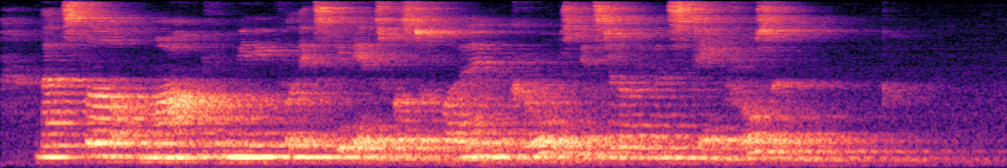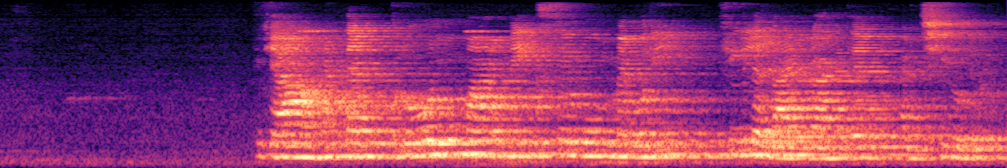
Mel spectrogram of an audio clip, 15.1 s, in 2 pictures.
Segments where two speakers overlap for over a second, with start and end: none

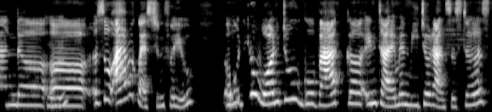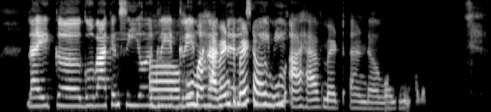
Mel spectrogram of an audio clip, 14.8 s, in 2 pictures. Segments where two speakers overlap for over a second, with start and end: 9.6-11.7

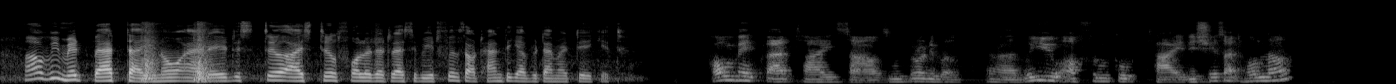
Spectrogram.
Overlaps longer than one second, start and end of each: none

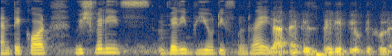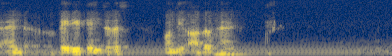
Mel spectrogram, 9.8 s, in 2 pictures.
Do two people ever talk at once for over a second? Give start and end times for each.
none

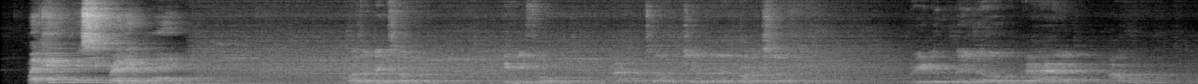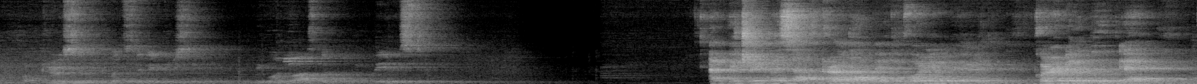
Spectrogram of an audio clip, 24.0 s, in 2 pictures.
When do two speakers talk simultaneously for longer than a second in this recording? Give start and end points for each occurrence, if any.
none

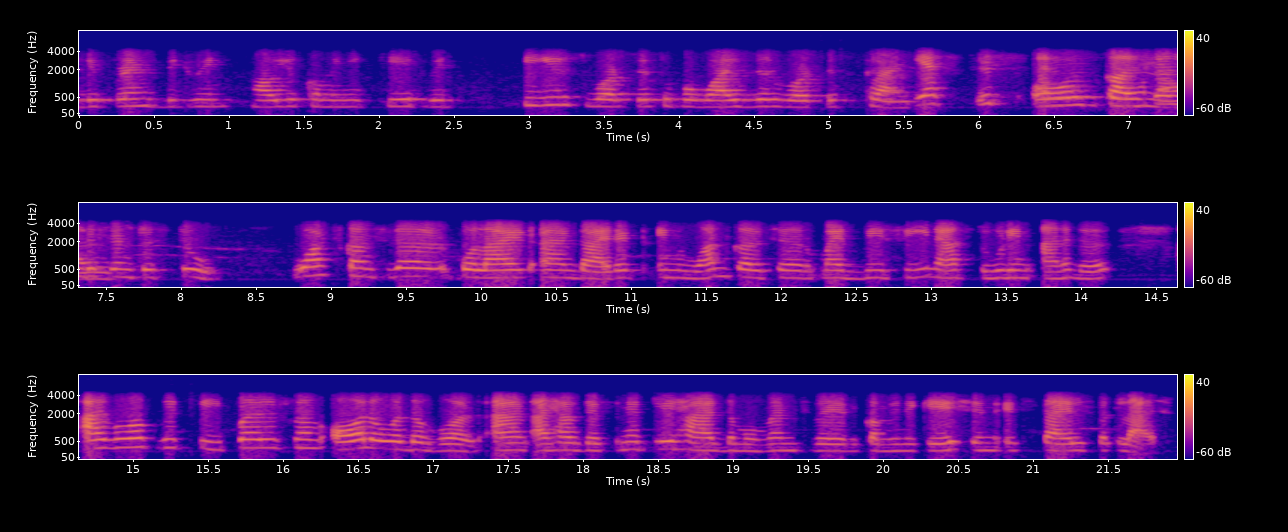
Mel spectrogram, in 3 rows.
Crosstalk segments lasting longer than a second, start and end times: 6.4-7.8

